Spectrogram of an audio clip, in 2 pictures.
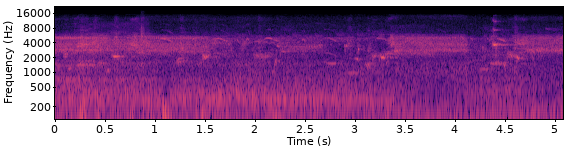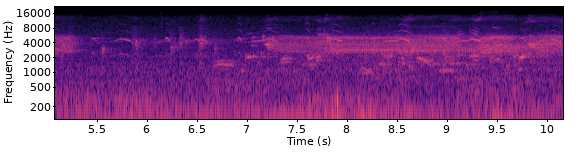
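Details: Wild birds by Lake Erie give long high buzzy trills lasting one to two seconds, broken by brief pauses, with a few thin chirps and a low rumbling background.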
